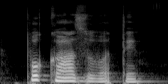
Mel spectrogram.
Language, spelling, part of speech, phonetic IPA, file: Ukrainian, показувати, verb, [pɔˈkazʊʋɐte], Uk-показувати.ogg
- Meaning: 1. to show 2. to display, to exhibit 3. to demonstrate 4. to indicate, to point (at/to)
